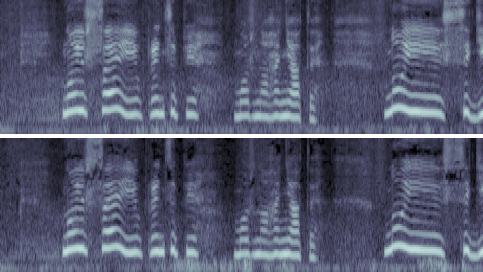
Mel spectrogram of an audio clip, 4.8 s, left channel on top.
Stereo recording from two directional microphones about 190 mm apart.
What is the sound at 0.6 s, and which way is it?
Speech, 40° right (ahead or behind).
